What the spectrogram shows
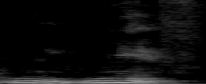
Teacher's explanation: En el caso de la palabra niñez, yo digo niñez. La última sílaba es aquella que se reconoce como sílaba tónica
